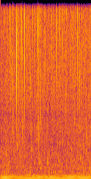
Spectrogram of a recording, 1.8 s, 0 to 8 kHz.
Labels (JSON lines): {"label": "biophony", "recorder": "SoundTrap 300"}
